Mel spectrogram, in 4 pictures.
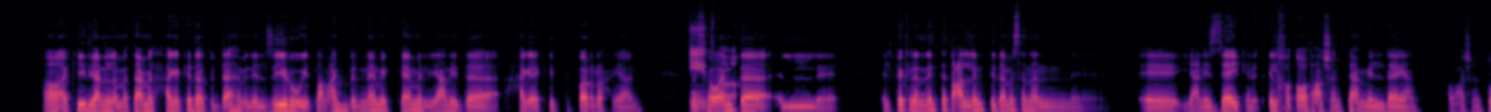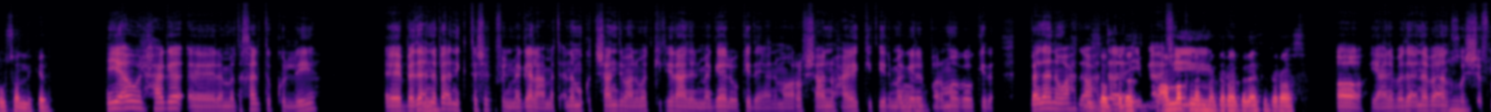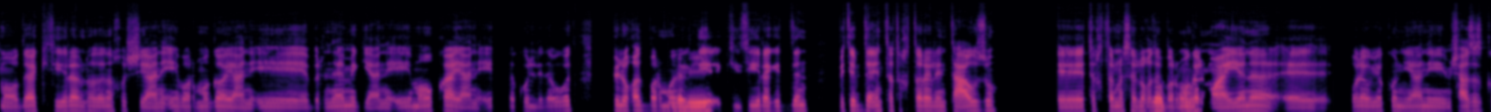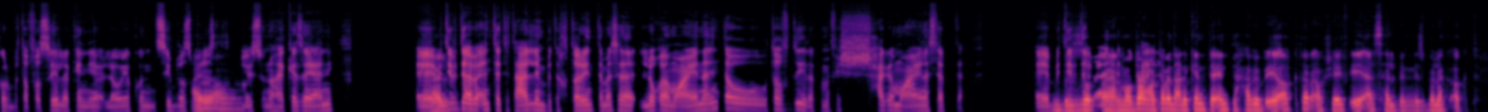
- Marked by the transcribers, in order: other noise; in English: "++python C"
- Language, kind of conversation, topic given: Arabic, podcast, إيه أكتر حاجة بتفرّحك لما تتعلّم حاجة جديدة؟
